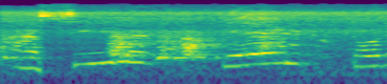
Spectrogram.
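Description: A woman's voice speaking, with a couple of long, drawn-out syllables.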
